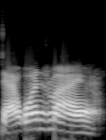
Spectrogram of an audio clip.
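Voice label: i killed enemy, swat female; Counter Strike Model Pack; CS:GO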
